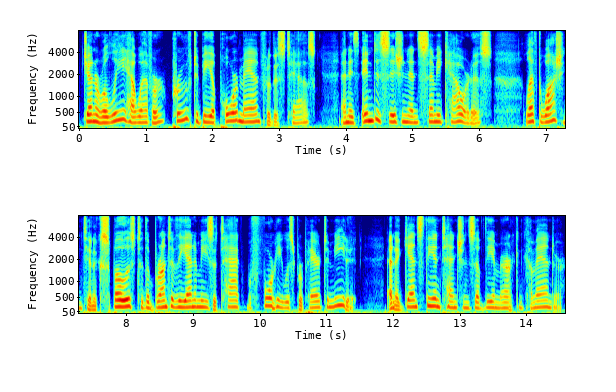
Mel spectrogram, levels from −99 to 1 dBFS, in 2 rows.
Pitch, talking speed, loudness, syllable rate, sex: 195 Hz, 175 wpm, -19 LUFS, 5.7 syllables/s, female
